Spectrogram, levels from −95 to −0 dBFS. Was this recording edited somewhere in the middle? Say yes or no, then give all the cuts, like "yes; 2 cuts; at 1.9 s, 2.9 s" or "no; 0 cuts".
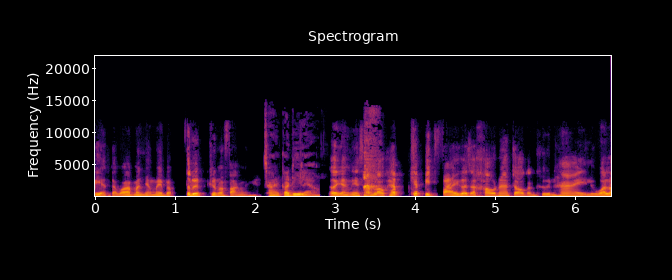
yes; 1 cut; at 2.1 s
